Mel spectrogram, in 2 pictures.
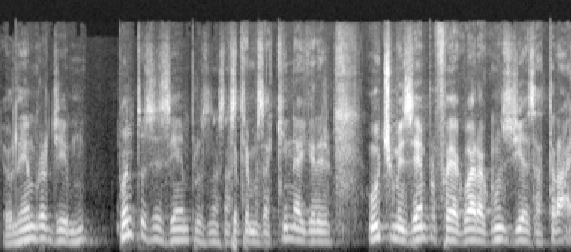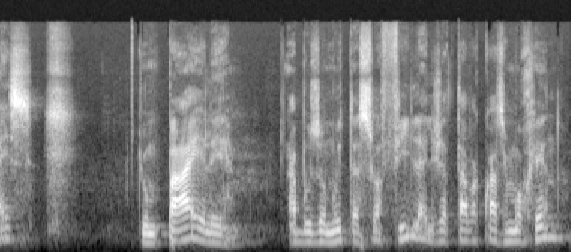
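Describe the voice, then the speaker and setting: A male pastor with a Brazilian Portuguese accent preaching a sermon, swinging between loud emphatic lines and hushed ones. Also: mid-range voice, quick pace, breathy edge. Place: church service.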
